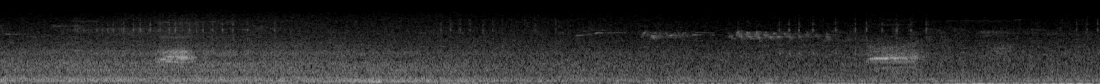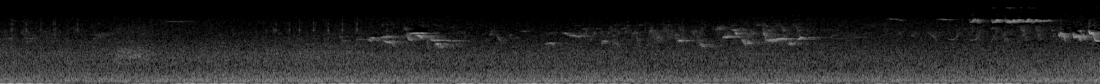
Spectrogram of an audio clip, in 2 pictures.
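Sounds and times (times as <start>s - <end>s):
steady background hiss: 0.0s - 22.0s
small birds chirping: 5.5s - 13.0s, 13.7s - 22.0s.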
